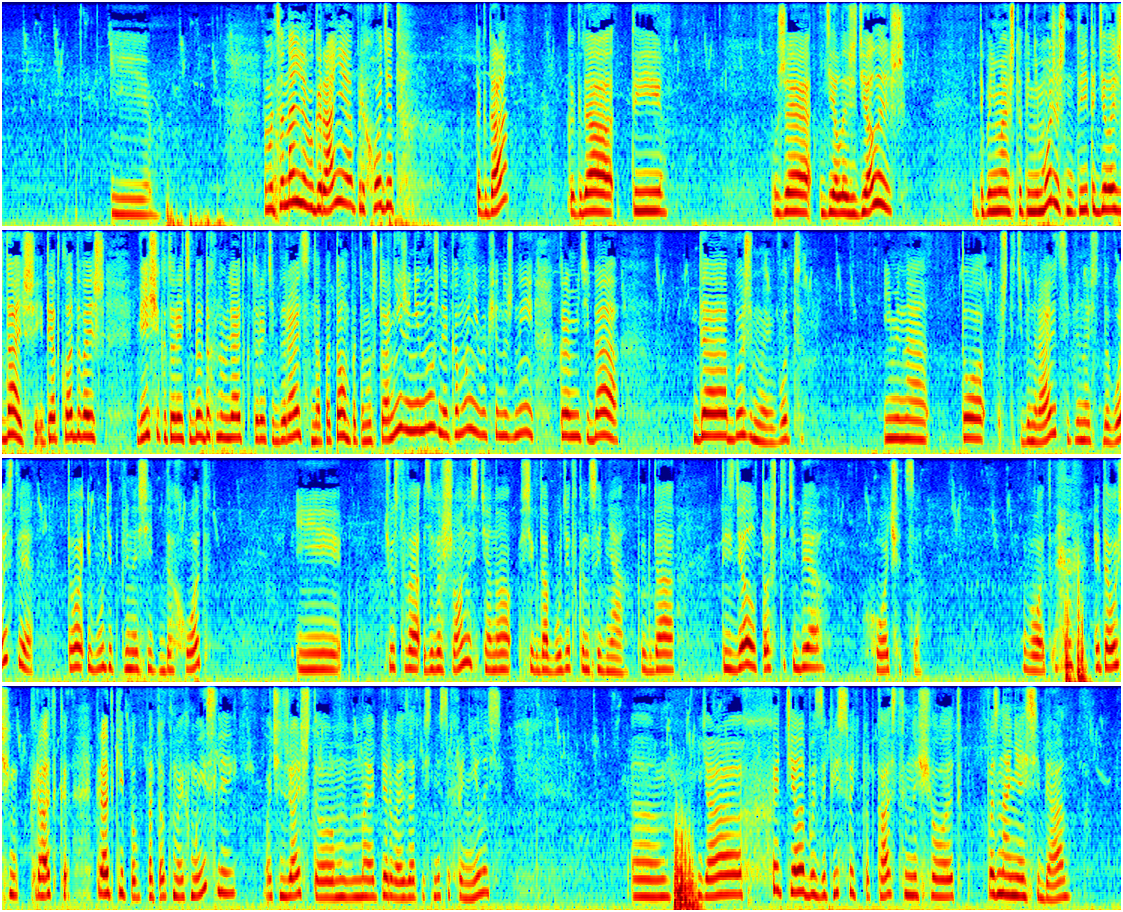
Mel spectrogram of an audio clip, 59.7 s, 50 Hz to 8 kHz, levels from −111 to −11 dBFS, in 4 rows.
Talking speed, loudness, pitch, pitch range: 105 wpm, -19 LUFS, 245 Hz, 220-275 Hz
